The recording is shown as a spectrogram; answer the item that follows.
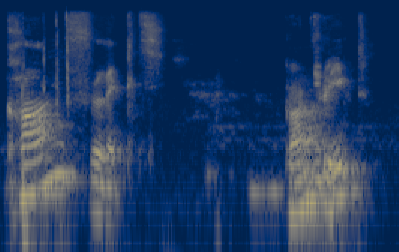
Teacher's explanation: you need to stress on the first syllable not the second one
